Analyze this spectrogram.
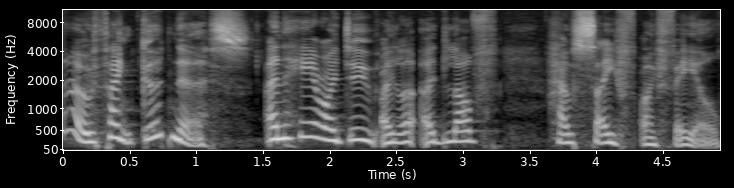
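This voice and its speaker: Speaking at a very slow pace, a woman has a fairly high pitch with very wide pitch swings and a dark, mellow tone. The sound is dry and close, with no echo. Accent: British. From England. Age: 50s. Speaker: mental health program coordinator. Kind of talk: interview.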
